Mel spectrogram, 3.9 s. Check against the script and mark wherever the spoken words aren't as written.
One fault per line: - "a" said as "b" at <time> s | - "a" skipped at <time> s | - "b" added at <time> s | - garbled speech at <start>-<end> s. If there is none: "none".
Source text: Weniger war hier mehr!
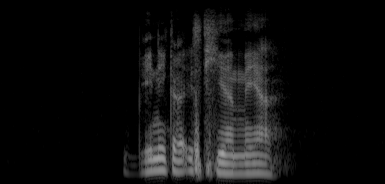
- "war" said as "ist" at 1.8 s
